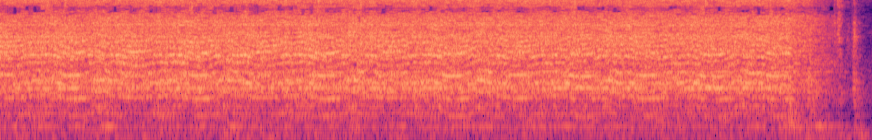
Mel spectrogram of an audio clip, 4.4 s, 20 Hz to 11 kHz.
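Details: Ford engine with 70,000 miles and plastic timing gears: fast, even starter whirr about three turns a second with no compression beats or firing; compression seems lost, timing gear jump suspected, not confirmed.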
